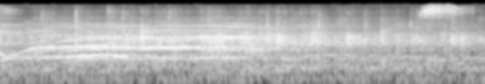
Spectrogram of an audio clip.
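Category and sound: crowd, audience cheering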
